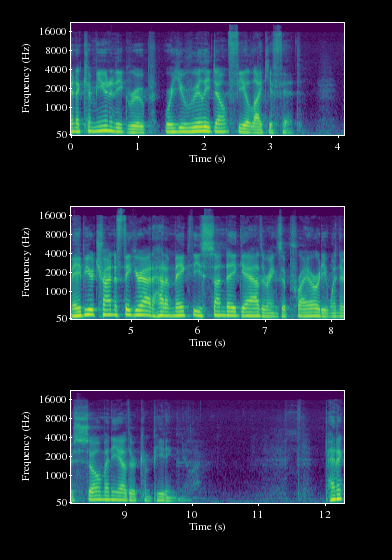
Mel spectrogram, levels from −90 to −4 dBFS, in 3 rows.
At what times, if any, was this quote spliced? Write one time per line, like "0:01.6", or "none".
0:01.3
0:03.6
0:09.8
